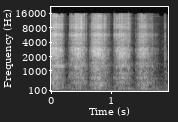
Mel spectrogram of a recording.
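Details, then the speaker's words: Thrustmaster FCS (T16000M) throttle fitted with metal bearing sliders instead of polymer ones: repeated smooth, even rasping swishes as it sweeps back and forth; metal bearings noisier than polymer, normal rolling noise. "are definitely more noisy than if I flip this around real quick so I can hold it with my pinky. This is a lot quieter, but also significantly smoother than this."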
